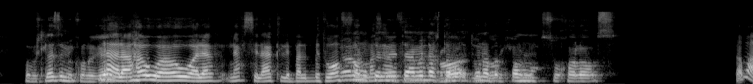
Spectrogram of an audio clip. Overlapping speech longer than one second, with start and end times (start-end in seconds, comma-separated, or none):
3.4-5.4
